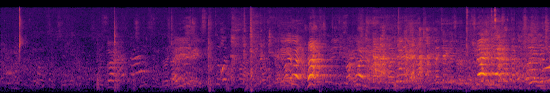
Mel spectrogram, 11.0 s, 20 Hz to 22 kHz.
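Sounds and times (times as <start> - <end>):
people shouting: 5.8 - 7.3, 9.4 - 11.0.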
